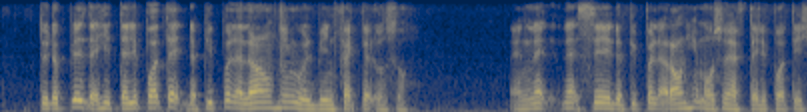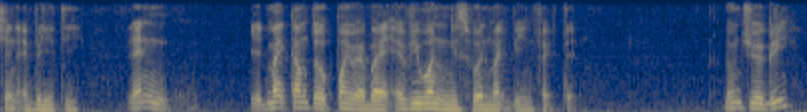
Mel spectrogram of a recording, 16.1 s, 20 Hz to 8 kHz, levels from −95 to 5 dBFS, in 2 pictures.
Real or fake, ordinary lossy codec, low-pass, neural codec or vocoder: fake; Opus, 24 kbps; 7.2 kHz; codec, 16 kHz, 8 kbps, FunCodec, trained on Chinese and English, 25 frames a second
